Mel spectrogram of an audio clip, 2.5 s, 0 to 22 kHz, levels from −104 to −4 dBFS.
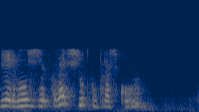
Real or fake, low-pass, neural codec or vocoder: fake; 3.6 kHz; codec, 24 kHz, 1 kbps, SNAC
